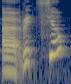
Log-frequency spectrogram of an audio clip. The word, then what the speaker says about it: Rizzio: And of course, it was in Holyrood that her secretary, David, I think you pronounce it Rizzio. I'm trying to do the Italian pronunciation.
